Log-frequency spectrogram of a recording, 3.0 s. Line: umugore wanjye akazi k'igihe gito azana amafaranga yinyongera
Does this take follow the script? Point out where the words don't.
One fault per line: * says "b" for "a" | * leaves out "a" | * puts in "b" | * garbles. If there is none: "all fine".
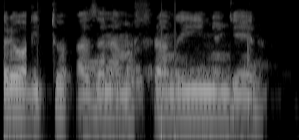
* leaves out "wanjye akazi k'igihe"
